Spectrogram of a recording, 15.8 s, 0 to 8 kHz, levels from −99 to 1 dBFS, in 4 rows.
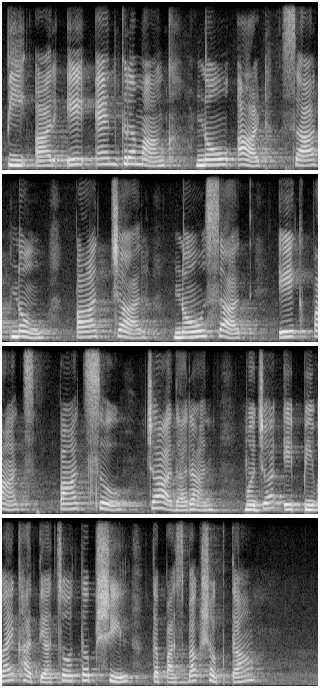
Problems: none marked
